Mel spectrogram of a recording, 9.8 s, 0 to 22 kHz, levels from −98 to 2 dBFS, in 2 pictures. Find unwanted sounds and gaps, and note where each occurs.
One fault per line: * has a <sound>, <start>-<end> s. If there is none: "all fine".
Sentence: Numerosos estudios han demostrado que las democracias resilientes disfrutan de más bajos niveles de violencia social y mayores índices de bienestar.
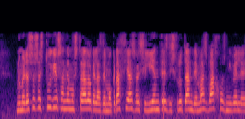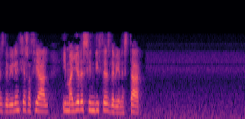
all fine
